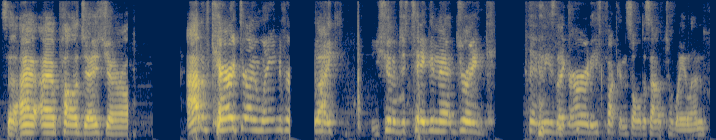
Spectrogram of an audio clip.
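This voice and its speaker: A woman playing a tabletop game, chatting casually and role-playing, often halting and correcting herself. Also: fairly low pitch, expressive, a bit bright.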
